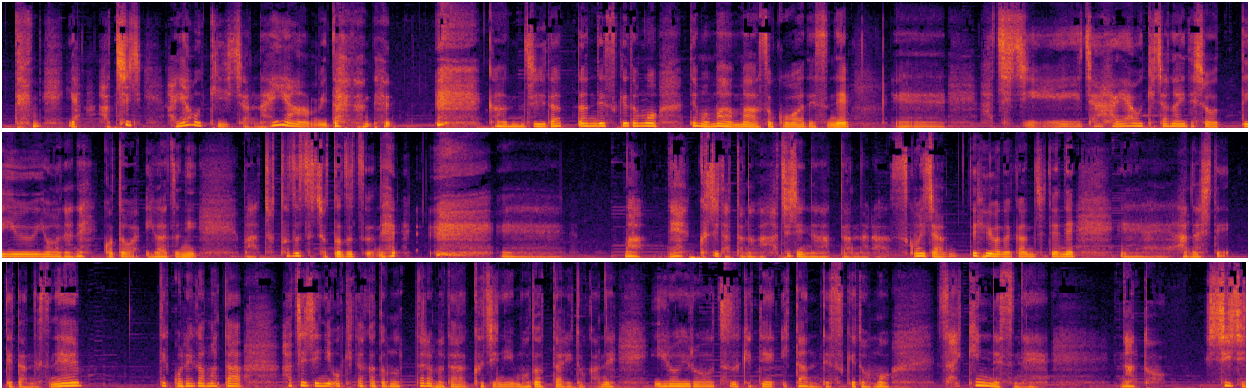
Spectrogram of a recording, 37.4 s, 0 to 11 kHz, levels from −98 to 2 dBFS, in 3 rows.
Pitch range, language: 160-195 Hz, Japanese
